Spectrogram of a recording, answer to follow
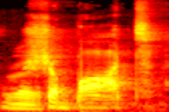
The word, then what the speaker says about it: Shabbat: my grandparents would say shabbos that's an ashkenazi right sound shabbat right is the sephardic sound it's kind of ironic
